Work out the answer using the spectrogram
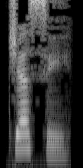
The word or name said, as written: Jesse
